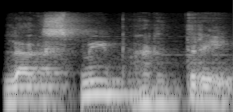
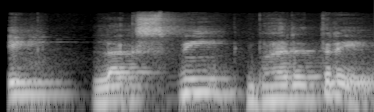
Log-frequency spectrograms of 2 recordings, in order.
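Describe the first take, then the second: First: भरत्रे repeated with the र clearly bound into the cluster; joined r sound. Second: भरत्रे with the र fused tightly into the cluster; भरत्रे spoken as one bound cluster, r glued on; joined r sound. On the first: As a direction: model भरत्रे again, r joined smoothly. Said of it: "जोड़ के बोलना है". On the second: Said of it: "एक र के साथ अपने को जोड़ के". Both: Shown as a demonstration.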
